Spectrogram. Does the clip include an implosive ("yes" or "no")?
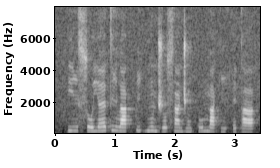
no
